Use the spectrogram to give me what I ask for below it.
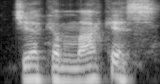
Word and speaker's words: Giakoumakis: injury crisis um and international duties is giorgios jacob marcus now i had to say that right because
